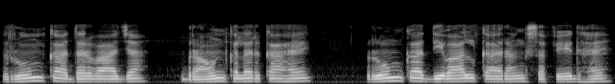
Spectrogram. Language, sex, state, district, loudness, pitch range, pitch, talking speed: Hindi, male, Jharkhand, Palamu, -16 LUFS, 125-145 Hz, 135 Hz, 135 wpm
